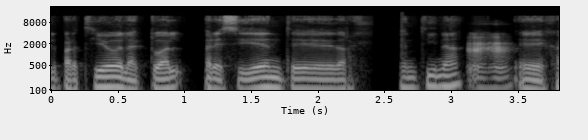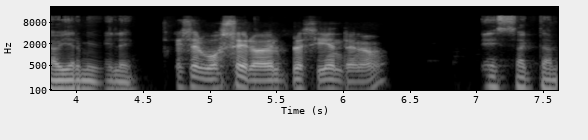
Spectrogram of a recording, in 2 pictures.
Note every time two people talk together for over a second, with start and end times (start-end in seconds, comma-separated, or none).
none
